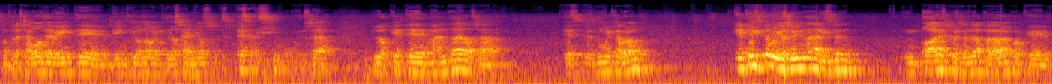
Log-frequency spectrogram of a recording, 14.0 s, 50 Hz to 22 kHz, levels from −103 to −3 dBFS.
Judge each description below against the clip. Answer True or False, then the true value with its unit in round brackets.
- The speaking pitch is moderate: False (120 Hz)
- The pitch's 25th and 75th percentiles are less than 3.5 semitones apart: False (3.9 semitones)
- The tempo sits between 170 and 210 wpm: False (160 wpm)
